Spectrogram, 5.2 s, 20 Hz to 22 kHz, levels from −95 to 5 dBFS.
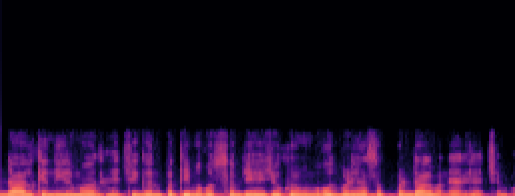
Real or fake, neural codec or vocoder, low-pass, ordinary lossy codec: real; none; 7.2 kHz; Opus, 24 kbps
